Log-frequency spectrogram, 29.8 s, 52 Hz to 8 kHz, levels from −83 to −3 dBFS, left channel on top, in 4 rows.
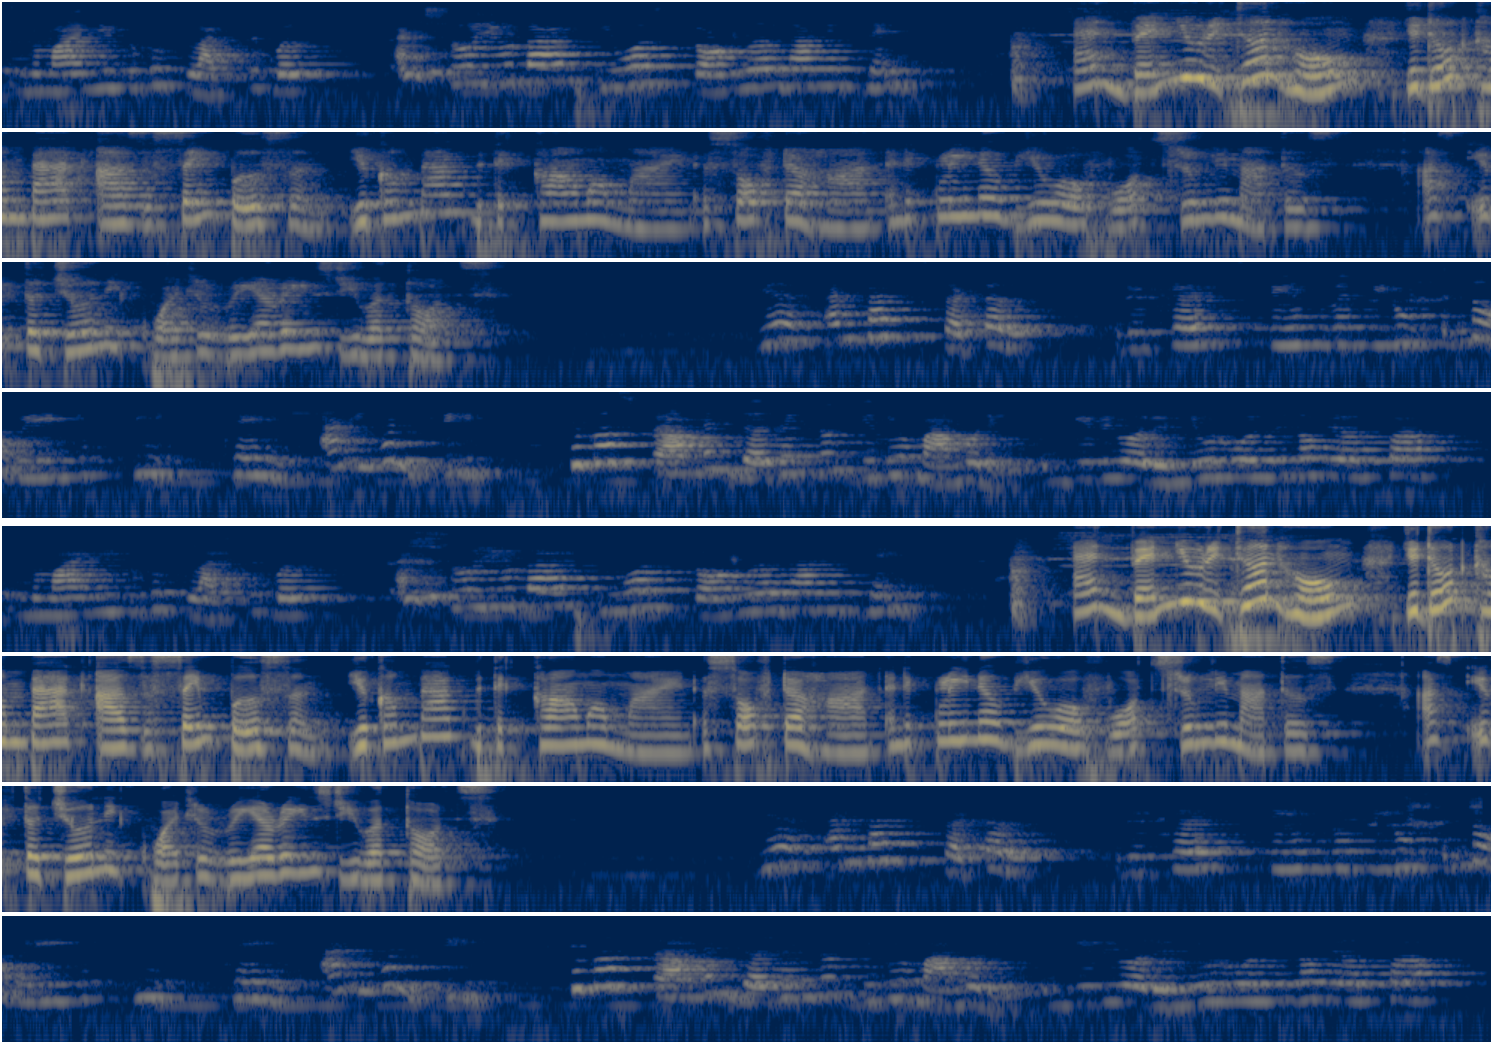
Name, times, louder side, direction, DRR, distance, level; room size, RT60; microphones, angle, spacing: voice 1, 0.0-1.6 2.0-4.6 18.7-20.1 20.5-23.2 23.5-24.7 25.2-29.4, left 3 dB, 85° left, 3 dB, 1.0 m, -47 dB
voice 2, 5.0-17.4, right 6 dB, 80° right, 12 dB, 0.5 m, -35 dB
6.1 x 4.7 x 3.9 m, 0.68 s
head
